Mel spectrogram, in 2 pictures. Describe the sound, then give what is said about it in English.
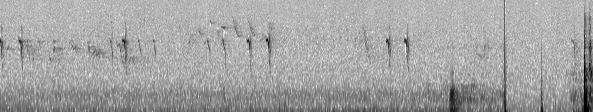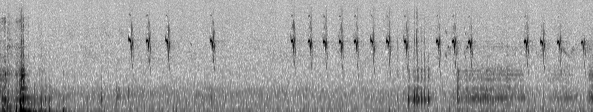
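A wild bird gives a series of short, sharp clucking calls, scattered at first and then in quick runs, with a brief louder thump partway through and no one talking. “Stop. Here's a wild bird.”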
